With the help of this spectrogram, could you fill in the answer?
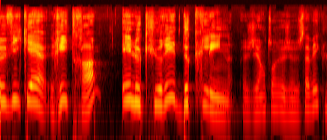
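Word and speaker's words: Klijn: Ritra et le curé de Klein. J'ai entendu, je savais que le J ne se prononce pas, donc je crois que ça se dit de Klein. K L I J N.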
